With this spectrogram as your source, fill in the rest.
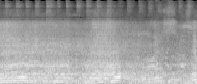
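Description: Grave Digger monster truck engine revving loud and continuous at a Monster Jam arena show in Philadelphia, with a steady roar and a brief surge, under an excited commentator's voice.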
